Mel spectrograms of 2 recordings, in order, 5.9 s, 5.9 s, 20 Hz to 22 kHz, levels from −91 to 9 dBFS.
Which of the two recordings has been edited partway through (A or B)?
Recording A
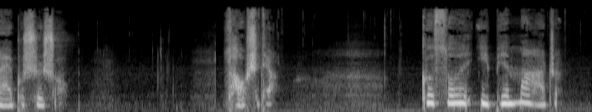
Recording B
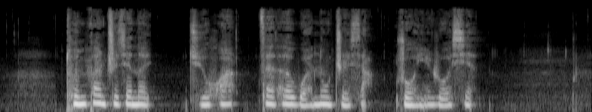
A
